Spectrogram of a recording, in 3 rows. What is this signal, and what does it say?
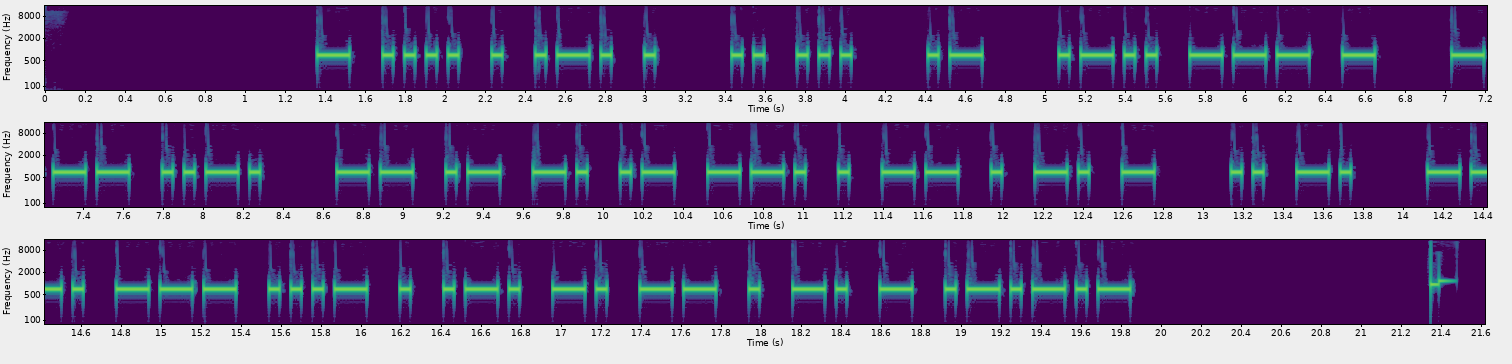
Morse code, heard as a keyed tone, about 22 wpm, 700 Hz. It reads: THERE IS A LOT OF MANAGEMENT IN GOVERNMENT.
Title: Sentences from Top 1000 Words - Review Part 4 - 22wpm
